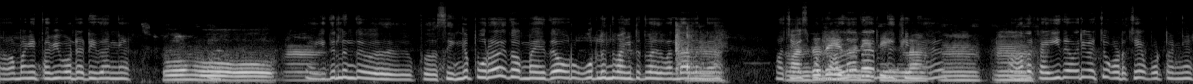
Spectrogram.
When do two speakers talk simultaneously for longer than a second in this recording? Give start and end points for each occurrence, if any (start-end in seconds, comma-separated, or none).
7.9-9.2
